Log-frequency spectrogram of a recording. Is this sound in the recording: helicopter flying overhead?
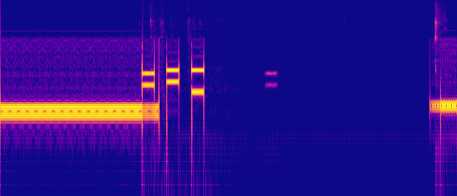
no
